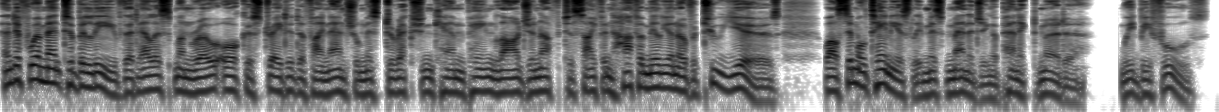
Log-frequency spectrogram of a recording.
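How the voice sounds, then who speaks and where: A man voicing a grave, imperious older detective in an audiobook mystery, murmuring in measured, formal sentences. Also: low-pitched, expressive, a little mellow, dry recording, studio quality. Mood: grave, reasoning.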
